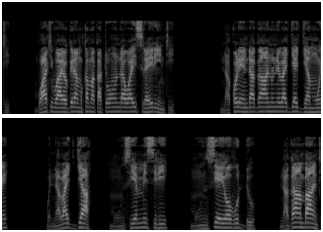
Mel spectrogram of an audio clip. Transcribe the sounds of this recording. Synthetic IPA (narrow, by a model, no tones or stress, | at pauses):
ti | bwaːtiβwaːjo̞ɡe̞ɾamukamakato̞ːndawaisiɾaiɾinti | na̰ko̞le̞ːndaɡaːno̞neβaɟːaɟːamwe̞ | βwenːaβaɟːa | muːnsie̞mmːisiɾi | muːnsie̞jo̞ːβudːu | na̰ɡaːmbaːnti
